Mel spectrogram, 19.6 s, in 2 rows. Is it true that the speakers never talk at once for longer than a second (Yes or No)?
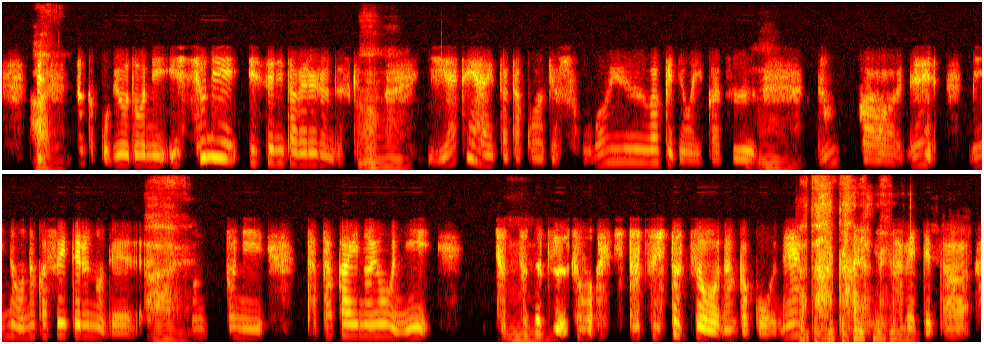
Yes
